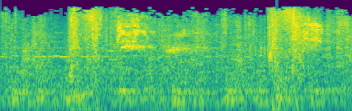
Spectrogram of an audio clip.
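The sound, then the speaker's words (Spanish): A heavy wooden door cracks and crashes down under battering, with a few loud booming, smashing impacts that stand out from a rough, rumbling din. “Todos esperan en guardia mirando la puerta que poco a poco se resquebraja.”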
